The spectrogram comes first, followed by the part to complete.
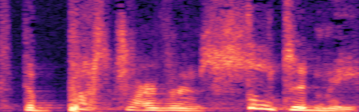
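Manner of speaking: very quiet, hushed, slow words through gritted teeth. Retelling a story, quoting an agitated woman on a bus: through clenched teeth. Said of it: "She said through clenched teeth".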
